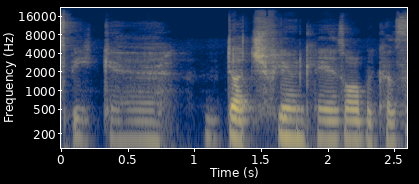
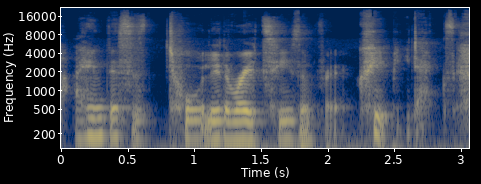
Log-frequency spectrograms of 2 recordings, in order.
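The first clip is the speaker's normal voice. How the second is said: hushed, voiceless aside about creepy decks; conspiratorial whisper; spooky whisper; 2 semitones lower, 5 dB quieter than usual. Acted. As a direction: whisper it like a ghost story.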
